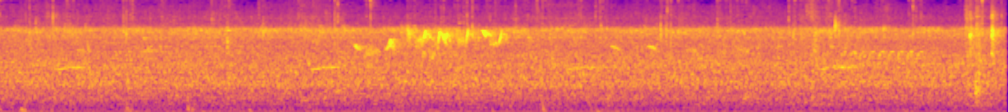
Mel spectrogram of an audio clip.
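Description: Birds chirping at dusk, a small cluster of quick chirps about four to five seconds in and a few scattered calls elsewhere, over a steady faint hiss of evening background noise.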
